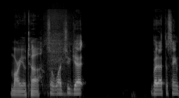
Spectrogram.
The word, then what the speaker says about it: Mariota: He was a Mariota guy, even though he likes to say it's Mariota, but we all know which one it is. Mariota. That is how you pronounce it. Just saying. Mariota.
